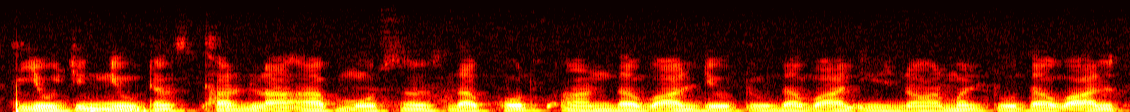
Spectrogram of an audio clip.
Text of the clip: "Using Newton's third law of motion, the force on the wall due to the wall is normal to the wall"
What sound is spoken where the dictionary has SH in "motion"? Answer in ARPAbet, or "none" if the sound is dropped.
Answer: S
